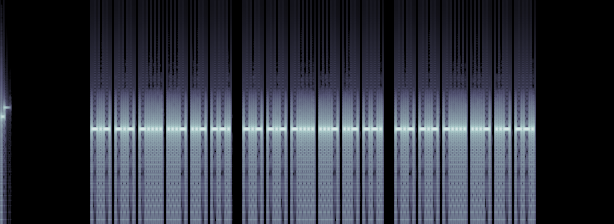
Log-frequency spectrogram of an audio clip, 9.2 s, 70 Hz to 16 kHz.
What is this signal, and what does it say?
Morse code, heard as a keyed tone, about 38 wpm, 700 Hz. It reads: KK6VUG KK6VUG KK6VUG
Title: USA Call Signs Repeated 3x 40wpm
